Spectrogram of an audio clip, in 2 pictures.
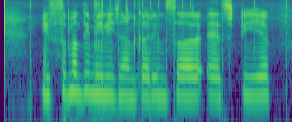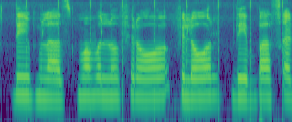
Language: Punjabi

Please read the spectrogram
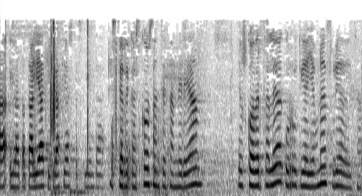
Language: Basque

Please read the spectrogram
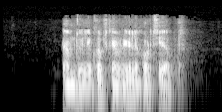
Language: Georgian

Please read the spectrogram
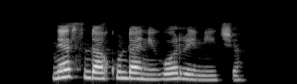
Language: Taita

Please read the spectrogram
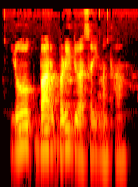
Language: Gujari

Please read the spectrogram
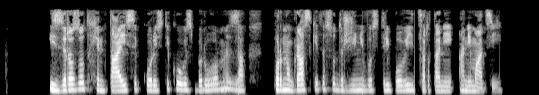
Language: Macedonian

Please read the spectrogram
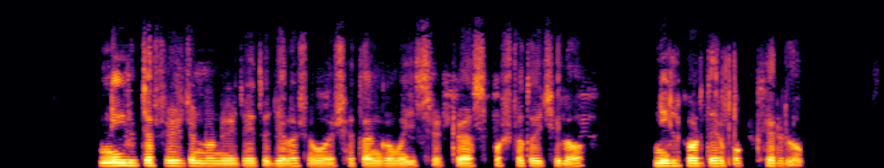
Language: Bangla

